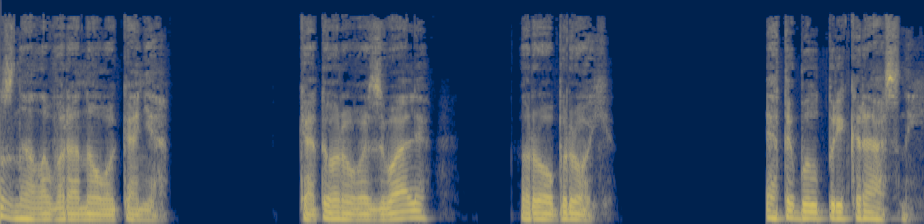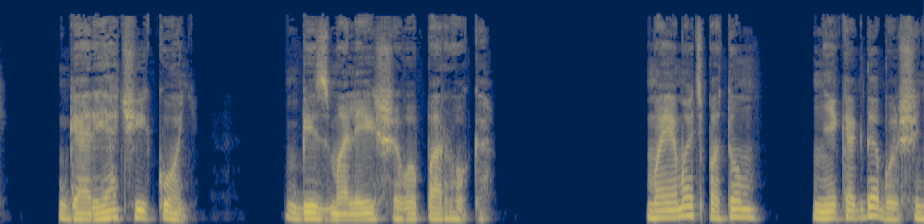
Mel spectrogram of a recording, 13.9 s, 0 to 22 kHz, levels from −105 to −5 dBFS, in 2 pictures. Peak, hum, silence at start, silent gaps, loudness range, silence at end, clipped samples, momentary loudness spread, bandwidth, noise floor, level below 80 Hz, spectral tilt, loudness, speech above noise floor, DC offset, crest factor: -12 dBFS; none; 0 s; 1.33-2.24 s, 3.50-3.83 s, 4.66-5.74 s, 7.01-7.36 s, 8.76-9.03 s, 10.72-11.77 s, 12.70-13.01 s; 3 LU; 0 s; under 0.1%; 12 LU; 17 kHz; under -90 dBFS; -62 dBFS; -5.5 dB/octave; -29 LUFS; over 62 dB; under 0.1%; 18 dB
